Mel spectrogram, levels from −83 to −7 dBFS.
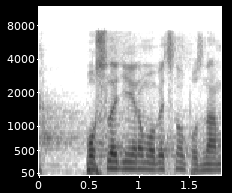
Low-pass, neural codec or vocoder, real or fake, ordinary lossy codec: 7.2 kHz; none; real; Opus, 64 kbps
